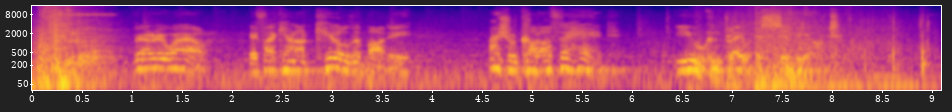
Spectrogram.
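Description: A deep-voiced man speaks slowly and menacingly.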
